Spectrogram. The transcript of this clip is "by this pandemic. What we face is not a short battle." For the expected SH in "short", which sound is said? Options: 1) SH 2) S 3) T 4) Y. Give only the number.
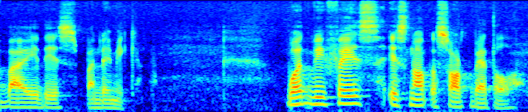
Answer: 2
